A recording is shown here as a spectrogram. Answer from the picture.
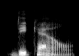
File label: "decal", American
